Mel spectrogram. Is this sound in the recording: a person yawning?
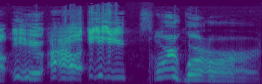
no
